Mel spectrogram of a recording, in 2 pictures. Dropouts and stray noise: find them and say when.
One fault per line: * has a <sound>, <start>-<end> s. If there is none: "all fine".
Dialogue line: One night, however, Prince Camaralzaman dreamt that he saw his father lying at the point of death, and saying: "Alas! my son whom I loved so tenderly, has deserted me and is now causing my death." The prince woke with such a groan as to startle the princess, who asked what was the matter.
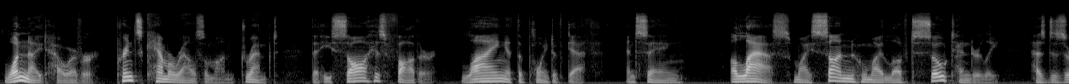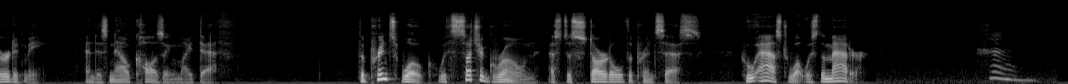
* has a sigh, 20.5-21.1 s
